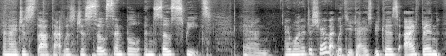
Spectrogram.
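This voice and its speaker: Hoarse middle-aged woman host, lower voice, rambling casual chat with fillers. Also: normal speed. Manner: chatty, rambling with frequent fillers. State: hoarse, recovering from flu with a cough. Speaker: craft channel host. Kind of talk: casual devotional and crafting chat. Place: home craft room.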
